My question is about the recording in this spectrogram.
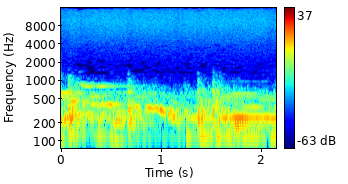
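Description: A late-1960s progressive rock band playing live, with drums under sustained pitched notes that slide into place. The recording sounds muffled, with almost no treble.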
